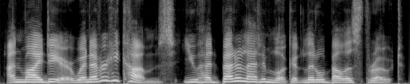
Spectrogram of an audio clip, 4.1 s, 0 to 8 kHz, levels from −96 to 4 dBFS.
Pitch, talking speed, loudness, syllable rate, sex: 215 Hz, 235 wpm, -18 LUFS, 5.7 syllables/s, female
